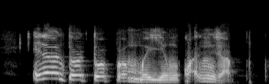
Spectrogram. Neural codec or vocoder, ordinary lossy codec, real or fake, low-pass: none; Opus, 16 kbps; real; 7.2 kHz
